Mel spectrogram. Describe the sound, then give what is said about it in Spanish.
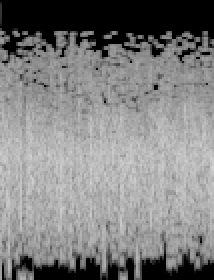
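An audience gives an ovation at a live show in a small warehouse venue, dense, even clapping from many hands that stays loud and steady throughout without any voices. “Aprovechemos el envión de esta ovación para saludar a Patricio Barton.”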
